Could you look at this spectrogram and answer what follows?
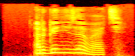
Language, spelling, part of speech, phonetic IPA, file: Russian, организовать, verb, [ɐrɡənʲɪzɐˈvatʲ], Ru-организовать.ogg
- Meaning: to organise, to arrange (to set up, organise)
